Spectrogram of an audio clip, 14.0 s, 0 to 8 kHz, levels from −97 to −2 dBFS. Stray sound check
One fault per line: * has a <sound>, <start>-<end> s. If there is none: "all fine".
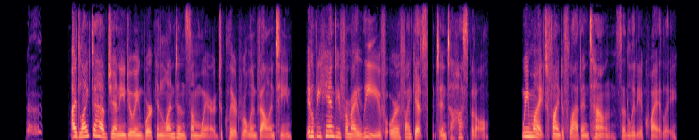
* has a bark, 0.5-0.9 s
* has a dropout, 8.6-8.7 s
